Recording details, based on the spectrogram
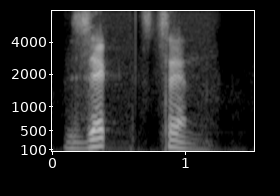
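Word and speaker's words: sechzehn: Jadi bacanya Zeksen.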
